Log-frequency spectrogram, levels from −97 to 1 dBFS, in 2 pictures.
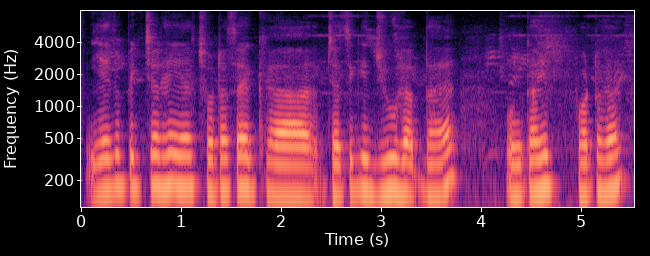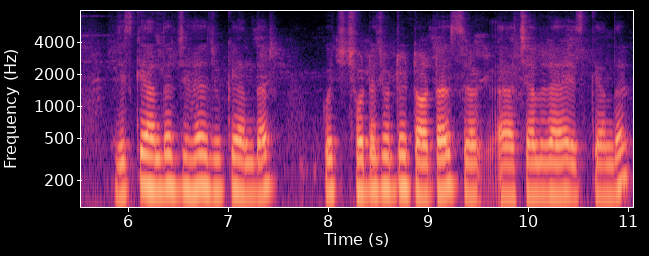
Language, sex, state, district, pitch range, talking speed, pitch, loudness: Hindi, male, Bihar, Saran, 145-165 Hz, 170 wpm, 155 Hz, -22 LUFS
